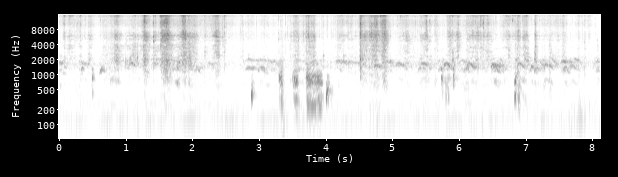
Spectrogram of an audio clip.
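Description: Young chickens cluck and chirp continuously in a backyard coop, with several birds calling close by in overlapping bursts and no talking.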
